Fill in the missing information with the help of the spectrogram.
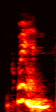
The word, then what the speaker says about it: Guinn: And it's by Jeff Gwynn. I'm hoping I'm saying that right. Guinn. – Sounds like when. – Gwynn, right?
